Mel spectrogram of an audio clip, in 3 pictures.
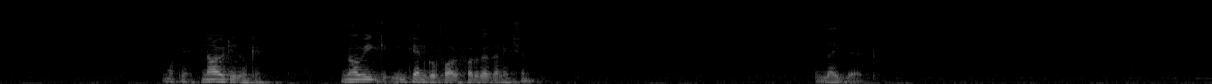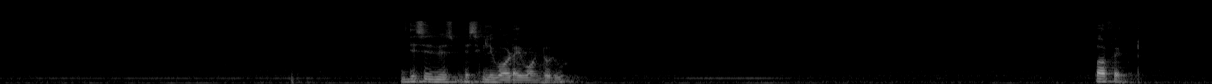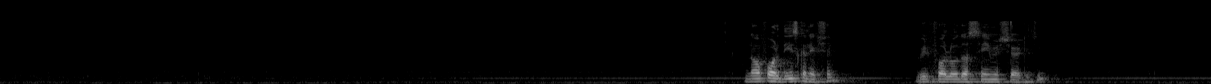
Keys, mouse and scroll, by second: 1.7 click, 6.1 click, 11.8 click, 17.8 click, 18.8 scroll down 1, 21.3 scroll up 1, 22.3-23.0 scroll down 1, 23.1 right click, 24.0 ctrl+click, 30.1 click, 33.7 click.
